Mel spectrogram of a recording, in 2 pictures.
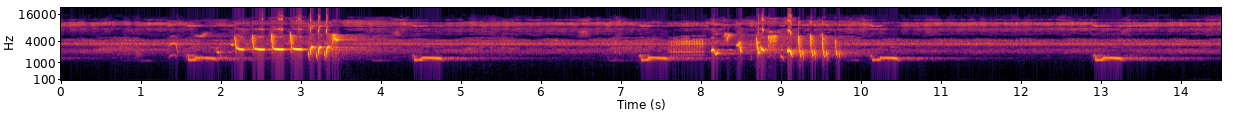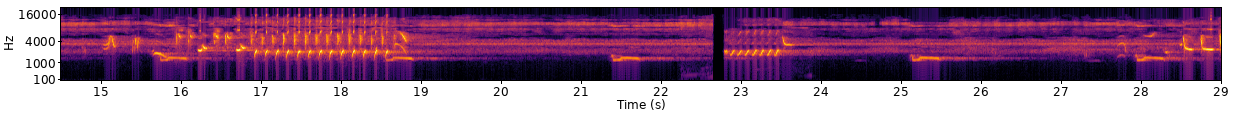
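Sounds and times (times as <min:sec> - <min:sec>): rapid bird chirps: 0:00.0 - 0:12.1, 0:12.7 - 0:29.0
songbird whistled call: 0:00.7 - 0:05.5, 0:06.4 - 0:11.2, 0:12.9 - 0:14.3, 0:14.9 - 0:19.7, 0:21.4 - 0:24.0, 0:25.1 - 0:26.2, 0:27.1 - 0:29.0.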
